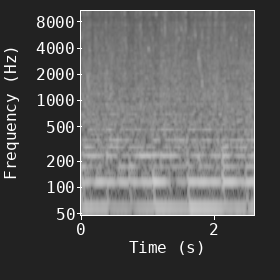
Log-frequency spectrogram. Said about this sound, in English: And when these aquifers are healthy, they bubble to the surface as springs.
